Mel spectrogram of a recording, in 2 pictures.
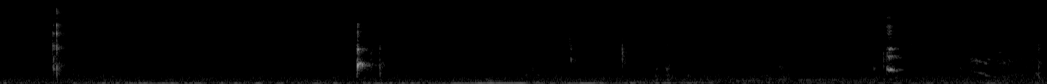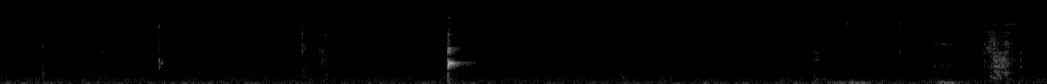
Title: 1 month 19 days - cute hiccups while we are watching an elephant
